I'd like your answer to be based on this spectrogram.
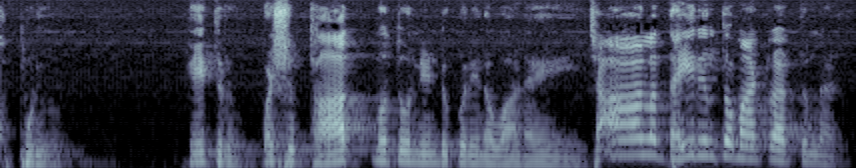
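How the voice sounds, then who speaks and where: Male Andhra Telugu pastor, high-pitched, emphatic sermon delivery. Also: big pitch swings, moderate pace. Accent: Telugu-speaking Andhra region. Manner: emphatic preaching with repeated phrases and rhetorical questions. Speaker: senior pastor.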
